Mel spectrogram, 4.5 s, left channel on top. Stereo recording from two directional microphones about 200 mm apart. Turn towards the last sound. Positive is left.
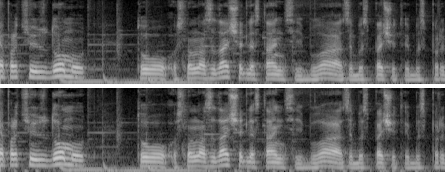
turn(degrees=15)  # may be behind; listen again after turning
